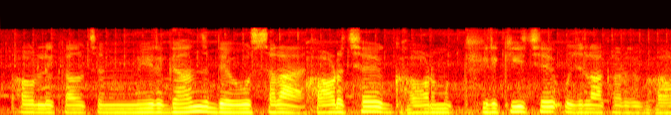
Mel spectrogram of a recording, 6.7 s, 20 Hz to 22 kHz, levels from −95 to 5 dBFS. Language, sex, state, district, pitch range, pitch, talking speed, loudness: Angika, male, Bihar, Begusarai, 125-140 Hz, 130 Hz, 145 wpm, -16 LUFS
